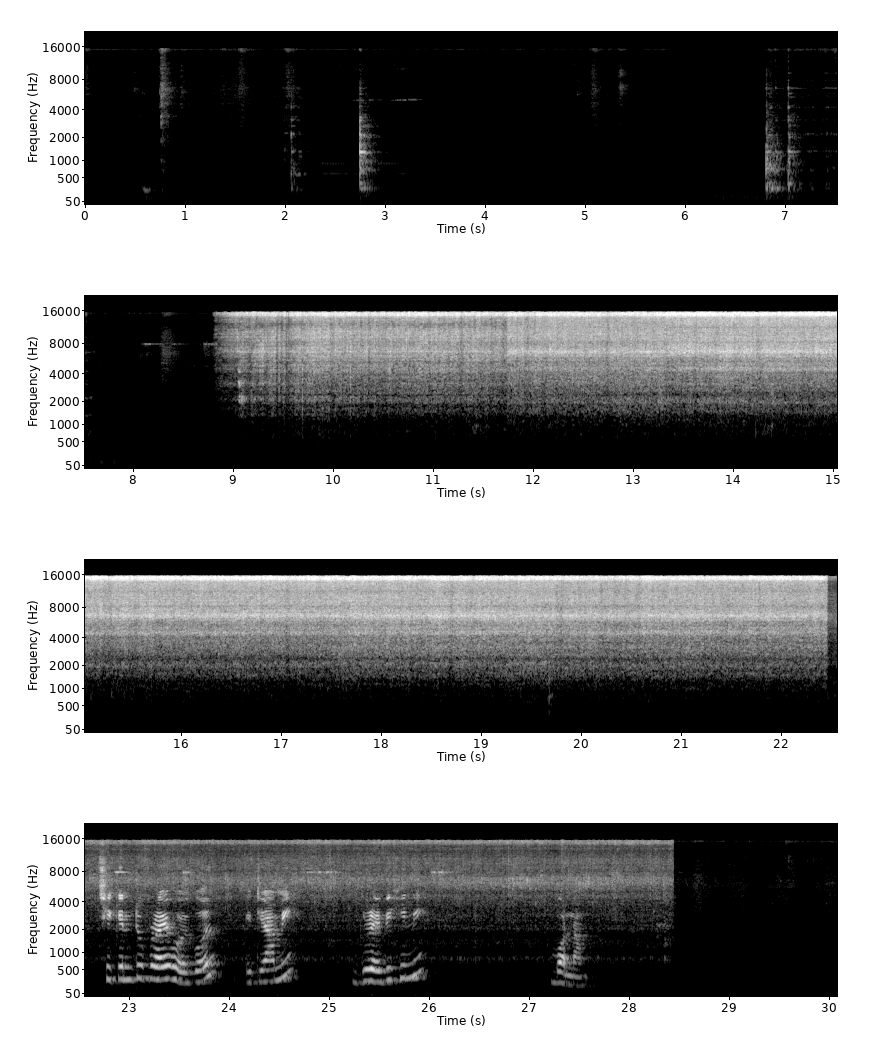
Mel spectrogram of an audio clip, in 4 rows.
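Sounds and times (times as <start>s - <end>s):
chicken frying in hot oil: 8.8s - 28.5s.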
